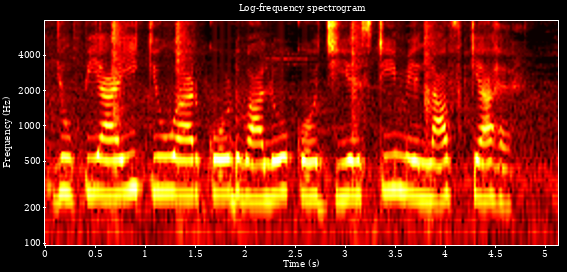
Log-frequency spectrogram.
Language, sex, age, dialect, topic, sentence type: Hindi, female, 18-24, Marwari Dhudhari, banking, question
